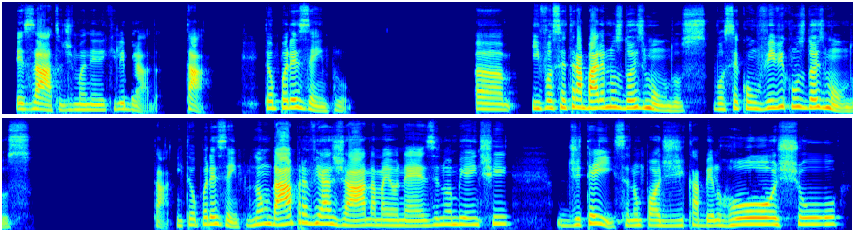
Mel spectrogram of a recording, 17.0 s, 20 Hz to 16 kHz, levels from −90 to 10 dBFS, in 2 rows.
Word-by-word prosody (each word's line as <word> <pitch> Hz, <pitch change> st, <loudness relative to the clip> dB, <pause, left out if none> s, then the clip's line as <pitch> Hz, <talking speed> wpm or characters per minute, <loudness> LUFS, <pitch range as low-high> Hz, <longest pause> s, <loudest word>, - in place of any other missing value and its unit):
Exato, 185 Hz, -4 st, +4 dB
de 165 Hz, +2 st, -10 dB
maneira 170 Hz, -1 st, -3 dB
equilibrada. 175 Hz, -1 st, -7 dB, 0.2 s
Tá, -, -, +2 dB, 0.5 s
então 220 Hz, -9 st, -3 dB
por 245 Hz, +3 st, -2 dB
exemplo 185 Hz, -, -3 dB, 1.3 s
hã, 190 Hz, -1 st, +1 dB, 0.4 s
e 215 Hz, -, 0 dB
você 235 Hz, +2 st, -1 dB
trabalha 235 Hz, -2 st, +6 dB
nos 255 Hz, -1 st, 0 dB
2 235 Hz, +2 st, +1 dB
mundos? 145 Hz, -, -2 dB
Você 185 Hz, +2 st, -4 dB
convive 220 Hz, +5 st, -1 dB
com 275 Hz, -, -5 dB
os 270 Hz, -, +1 dB
2 255 Hz, +1 st, +2 dB
mundos? 145 Hz, -, -3 dB, 1.2 s
Tá, -, -, -6 dB
então, 170 Hz, +3 st, -7 dB
por 220 Hz, +1 st, -3 dB
exemplo, 175 Hz, -, -3 dB
não 215 Hz, +5 st, -2 dB
dá 205 Hz, +1 st, +9 dB
pra 270 Hz, +2 st, -3 dB
viajar 200 Hz, -8 st, +4 dB
na 185 Hz, 0 st, -3 dB
maionese 175 Hz, 0 st, -2 dB
no 210 Hz, -, -5 dB
ambiente 215 Hz, +2 st, -4 dB, 0.4 s
de 175 Hz, +3 st, -6 dB
TI, 235 Hz, -, -1 dB
você 175 Hz, -, -11 dB
não 180 Hz, -, -3 dB
pode 175 Hz, -2 st, -4 dB
ir -, -, -7 dB
de 175 Hz, -, -5 dB
cabelo 175 Hz, -1 st, -4 dB
roxo 215 Hz, +3 st, +2 dB
200 Hz, 150 wpm, -24 LUFS, 175-230 Hz, 1.3 s, dá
